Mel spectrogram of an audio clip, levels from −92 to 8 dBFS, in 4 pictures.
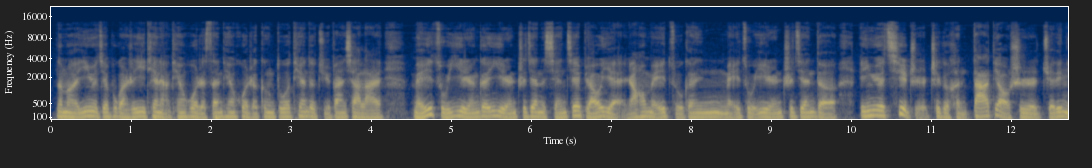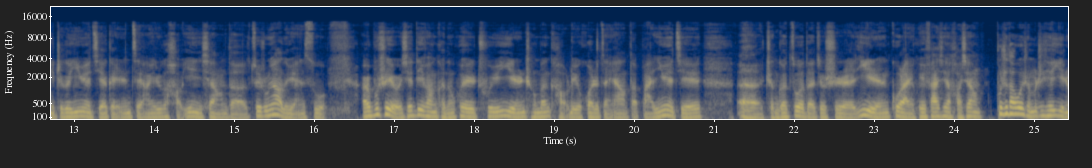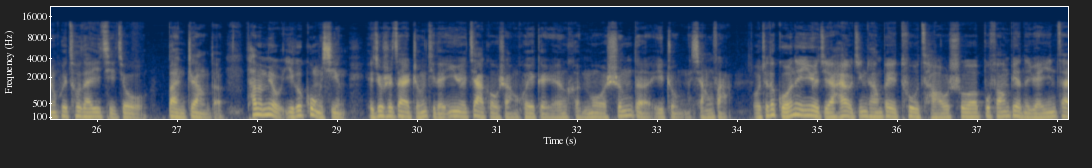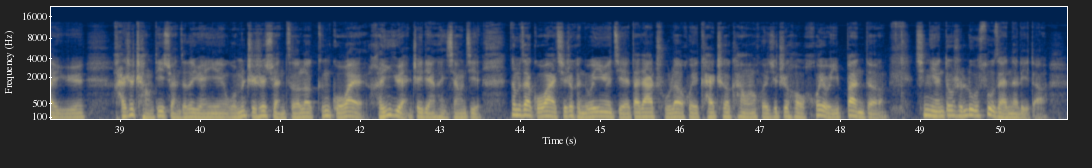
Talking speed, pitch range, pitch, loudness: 325 characters per minute, 105-125 Hz, 115 Hz, -22 LUFS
